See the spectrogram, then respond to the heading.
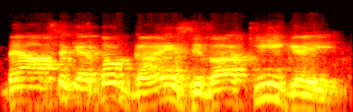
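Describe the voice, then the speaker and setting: A man teaching Arabic grammar over a call, his voice pitched high and patient as he repeats each example. The audio is dull and roomy. A faint noise runs underneath. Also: expressive. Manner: patient, drills students with repeated example sentences. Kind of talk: online class teaching. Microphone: online call audio.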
